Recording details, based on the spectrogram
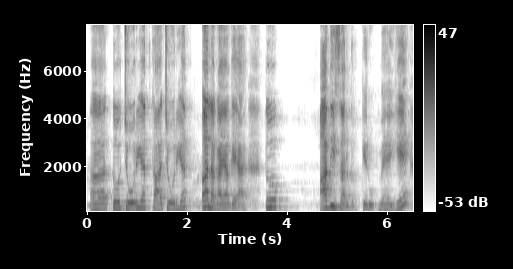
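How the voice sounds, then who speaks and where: A woman lecturing on linguistics in a methodical way, explaining with many examples and pausing often. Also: fairly high pitch, a little mellow, echoey room. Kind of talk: recorded academic lecture.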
